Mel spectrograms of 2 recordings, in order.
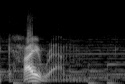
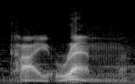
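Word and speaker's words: Kyurem: You know, Zekrom, Reshiram, Kyrem. Or Kirem. I've heard people pronounce Kirem's name Kyrem, Kirem, Kirem. I've heard all different pronunciations, but I've just always called it Kyrem.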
